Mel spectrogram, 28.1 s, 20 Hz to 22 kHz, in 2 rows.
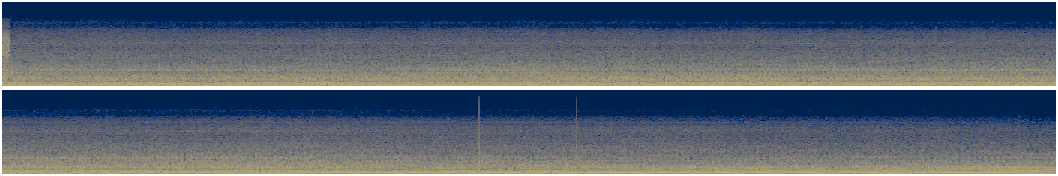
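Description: Van's RV-8 single-engine piston aircraft's engine and propeller droning steadily in flight during a low approach over the runway, the drone shifting slightly in pitch in the second half.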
